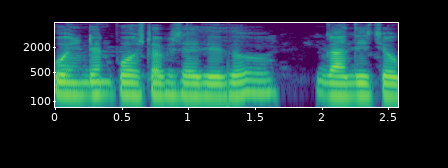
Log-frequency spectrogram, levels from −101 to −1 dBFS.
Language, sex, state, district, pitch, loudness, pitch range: Kannada, male, Karnataka, Bijapur, 140 Hz, -26 LUFS, 135-145 Hz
